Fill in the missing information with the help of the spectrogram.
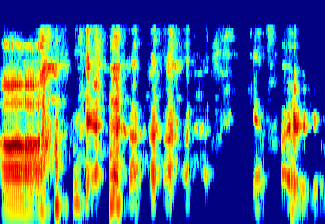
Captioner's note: both laugh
